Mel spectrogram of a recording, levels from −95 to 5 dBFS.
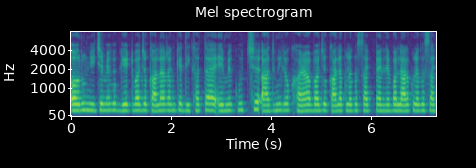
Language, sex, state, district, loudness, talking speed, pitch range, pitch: Bhojpuri, female, Uttar Pradesh, Ghazipur, -20 LUFS, 220 wpm, 210-225 Hz, 215 Hz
